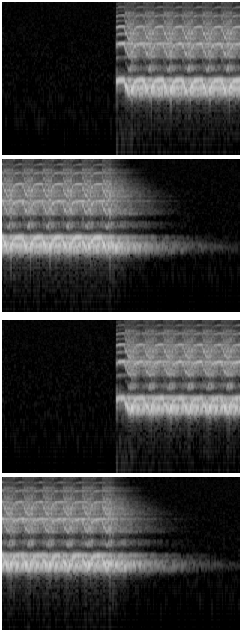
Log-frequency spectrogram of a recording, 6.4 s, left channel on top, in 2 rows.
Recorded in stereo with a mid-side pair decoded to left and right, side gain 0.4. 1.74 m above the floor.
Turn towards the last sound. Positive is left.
turn(degrees=35)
